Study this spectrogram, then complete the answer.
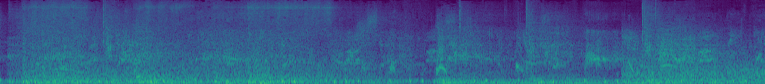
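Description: Magic blasts crackle and whoosh.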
